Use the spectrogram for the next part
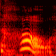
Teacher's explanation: How is falling tone, which is a sharp falling tone. So you say it in a strong way.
